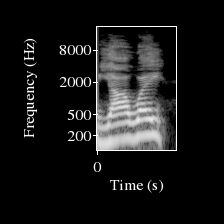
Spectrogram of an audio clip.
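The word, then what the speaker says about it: Yahweh: would be another H so YH VH gives us the name yahe if we transliterate it okay and that is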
